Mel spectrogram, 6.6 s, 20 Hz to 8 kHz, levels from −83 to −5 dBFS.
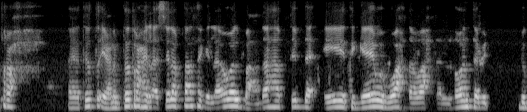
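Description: Short bursts of echo leak occur at 0.57–0.74 s, 4.34–4.42 s and 5.97–6.06 s. A thin copy of the speech returns 274 ms late, faint at first and noticeably louder by the last burst. This is likely far-end loudspeaker pickup slipping past the echo canceller.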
